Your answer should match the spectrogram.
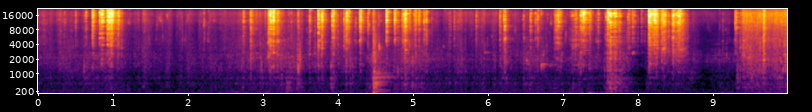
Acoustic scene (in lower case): kitchen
